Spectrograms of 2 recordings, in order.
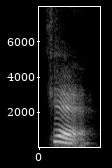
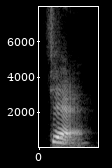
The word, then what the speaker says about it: chair: Kedengaran jelas ya, bunyi R-nya sangat jelas di American accent, while in British, we don't hear anything.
